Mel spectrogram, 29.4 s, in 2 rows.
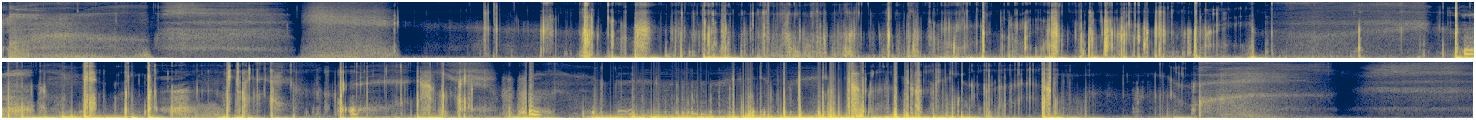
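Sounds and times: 
ASMR ear licking in the right ear: 4.8 - 12.8, 13.5 - 27.5.

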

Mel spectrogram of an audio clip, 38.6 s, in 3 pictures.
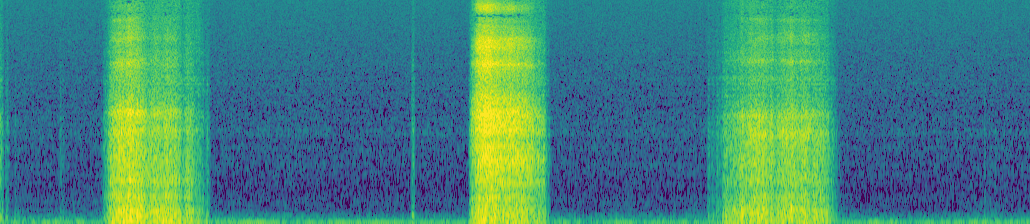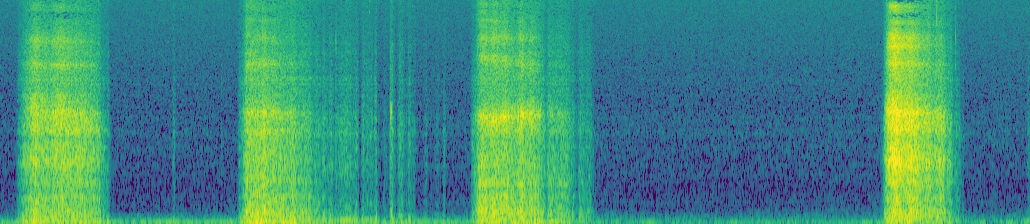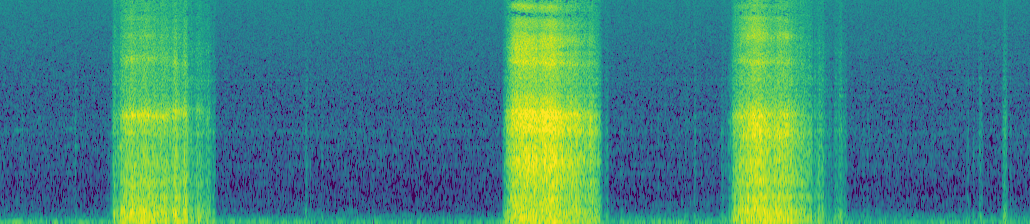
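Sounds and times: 
sleeping breath: 1.3 - 2.6, 5.9 - 6.9, 8.9 - 10.5, 13.1 - 14.3, 15.8 - 18.0, 18.8 - 20.3, 23.9 - 24.9, 27.2 - 28.5, 32.1 - 33.4, 34.8 - 36.3.

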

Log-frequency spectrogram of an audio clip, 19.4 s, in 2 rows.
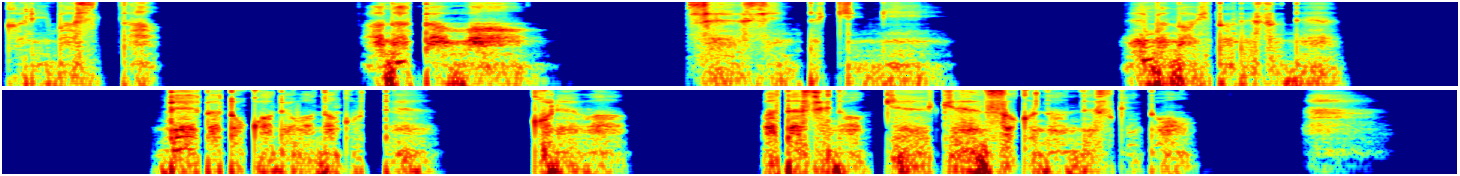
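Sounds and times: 
person whispering: 0.0 - 1.1, 4.6 - 6.2, 7.5 - 9.0, 10.8 - 12.6, 13.3 - 13.9, 14.8 - 17.7.

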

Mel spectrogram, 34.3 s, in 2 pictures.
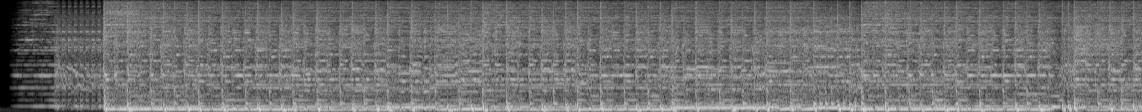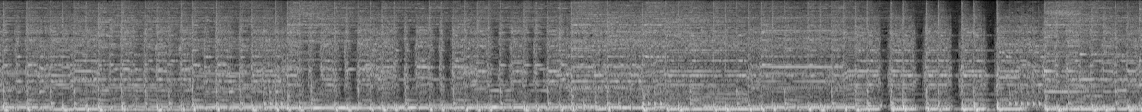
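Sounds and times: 
off vocal instrumental music: 0.1 - 34.2.

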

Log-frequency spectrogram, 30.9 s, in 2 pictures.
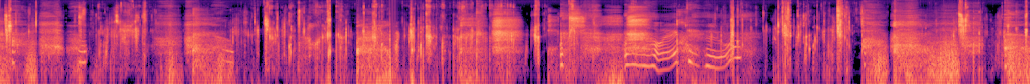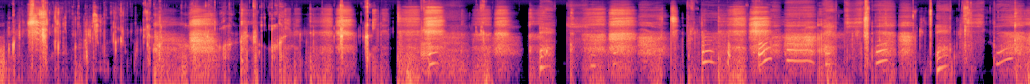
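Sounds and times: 
ear licking sounds: 0.0 - 30.8
person moaning: 9.4 - 11.1.

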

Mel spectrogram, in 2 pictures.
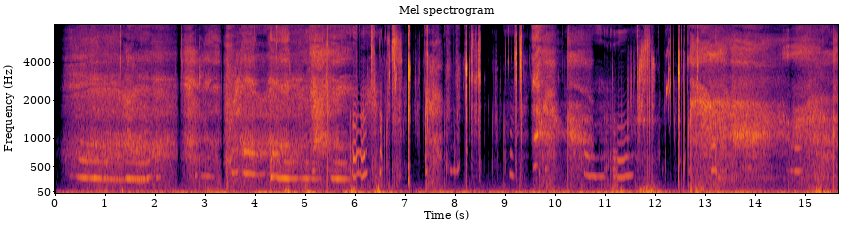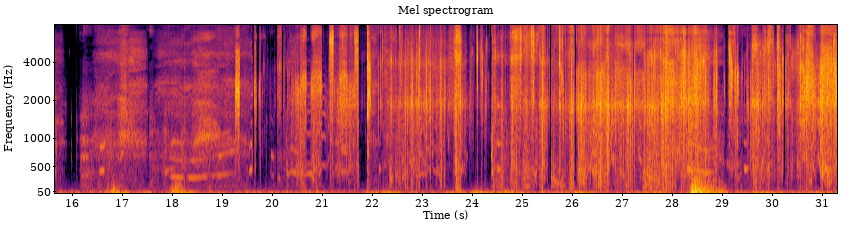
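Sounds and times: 
ear licking sounds on left and right: 2.4 - 13.4, 16.5 - 31.2.

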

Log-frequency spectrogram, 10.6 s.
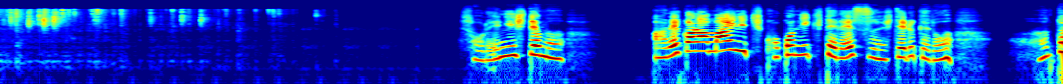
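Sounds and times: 
shower water running: 0.0 - 3.4
speech: 4.7 - 5.9, 6.6 - 9.8, 10.4 - 10.6.

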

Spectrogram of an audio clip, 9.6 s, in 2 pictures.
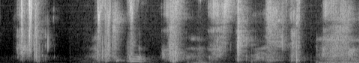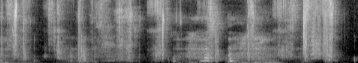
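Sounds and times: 
wet slurping: 0.2 - 9.5
heavy breathing into ear: 2.3 - 5.2, 7.2 - 8.8.

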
